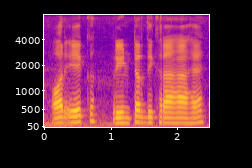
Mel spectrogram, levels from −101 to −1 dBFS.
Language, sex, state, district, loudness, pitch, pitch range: Hindi, male, Jharkhand, Garhwa, -16 LUFS, 145 Hz, 140-160 Hz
